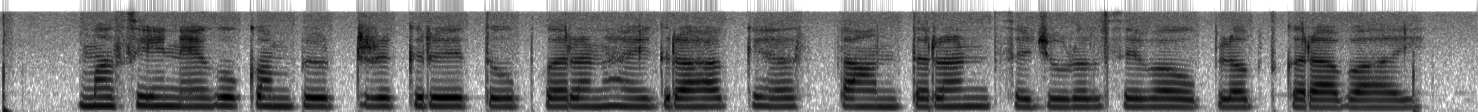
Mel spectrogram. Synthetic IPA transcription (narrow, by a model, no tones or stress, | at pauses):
məsiːneːɡokəmpjuːʈəɾkɾet̪ʊpkəɾənɦəiɡɾaːɦəkːeɦɐst̪aːnt̪əɾəɳsed͡ʒuːɽəlseːʋaʊpləb̚d̪ʱkɐɾaːbaːi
